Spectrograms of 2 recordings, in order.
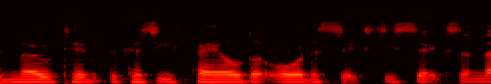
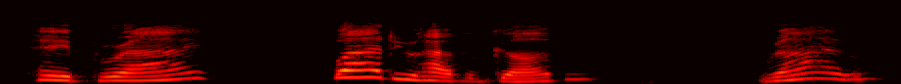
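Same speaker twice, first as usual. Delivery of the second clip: camp, high, swooping sing-song voice; 9 semitones higher than usual. Showing how a cartoon character talks now: camp Stewie Griffin voice. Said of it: "before he became camp".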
